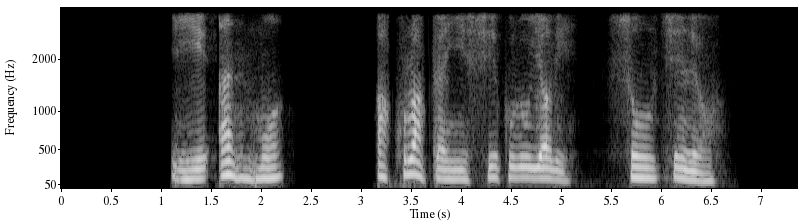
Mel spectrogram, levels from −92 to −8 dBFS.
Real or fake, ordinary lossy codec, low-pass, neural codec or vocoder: fake; AAC, 24 kbps; 3.6 kHz; codec, 16 kHz in and 24 kHz out, 0.4 kbps, LongCat-Audio-Codec, two codebook decoder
